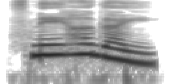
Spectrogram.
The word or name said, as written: ಸ್ನೇಹಗೈ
